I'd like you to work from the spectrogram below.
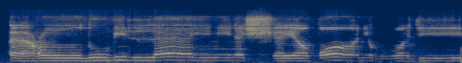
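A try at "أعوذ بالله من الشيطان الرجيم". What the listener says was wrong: Pada za betul dia mengalir, tapi dia tidak tebal Pak.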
